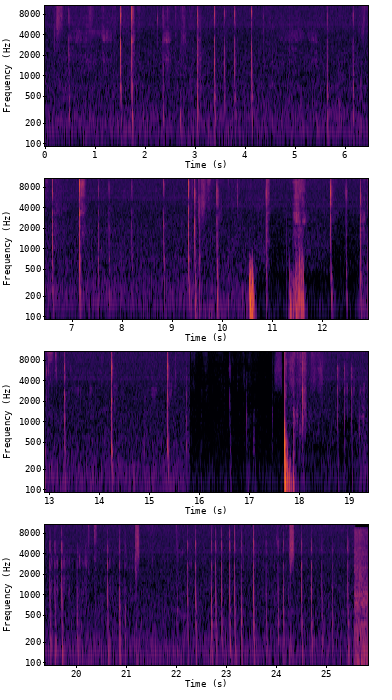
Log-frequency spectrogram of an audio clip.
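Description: Apple Pencil tip tapping and clicking on an iPad's glass screen in short, irregular light taps, with a few louder thumps midway.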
